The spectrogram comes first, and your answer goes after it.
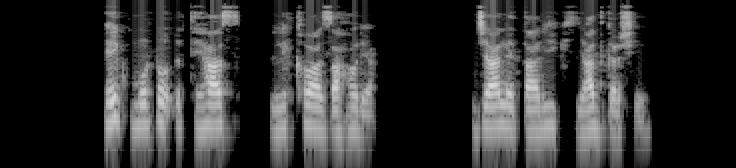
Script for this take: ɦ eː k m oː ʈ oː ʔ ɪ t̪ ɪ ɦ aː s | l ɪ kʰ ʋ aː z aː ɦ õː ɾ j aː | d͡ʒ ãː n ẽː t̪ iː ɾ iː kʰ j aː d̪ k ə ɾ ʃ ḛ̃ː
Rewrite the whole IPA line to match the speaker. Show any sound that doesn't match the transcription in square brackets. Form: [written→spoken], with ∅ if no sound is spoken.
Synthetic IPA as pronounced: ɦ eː k m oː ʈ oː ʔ ɪ t̪ ɪ ɦ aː s | l ɪ kʰ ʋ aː z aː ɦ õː ɾ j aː | d͡ʒ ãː n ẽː t̪ [iː→aː] ɾ iː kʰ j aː d̪ k ə ɾ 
